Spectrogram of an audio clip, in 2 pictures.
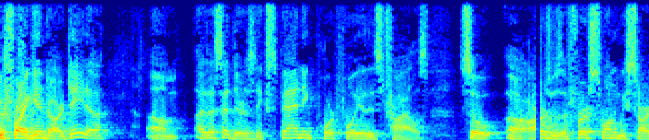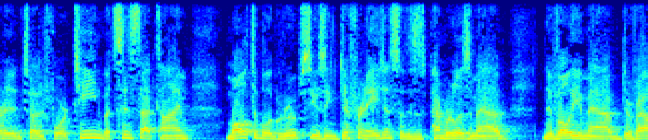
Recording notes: Norris Cotton Cancer Center Grand Rounds presented on May 8, 2018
